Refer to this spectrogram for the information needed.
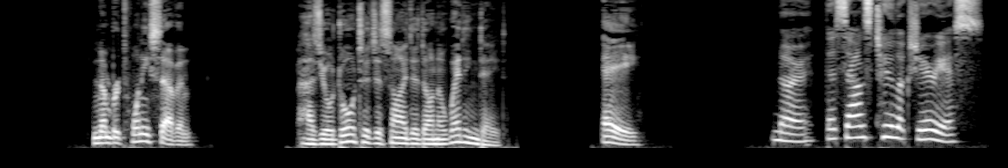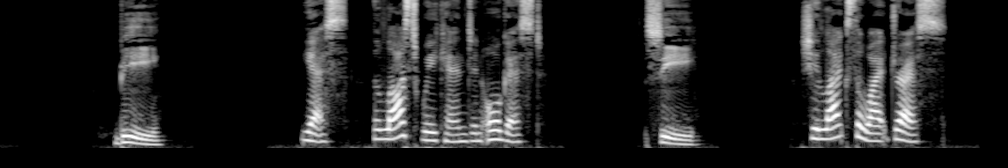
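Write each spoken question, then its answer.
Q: Has your daughter decided on a wedding date?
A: B: Yes, the last weekend in August.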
